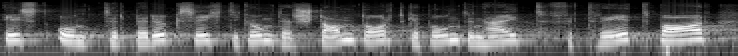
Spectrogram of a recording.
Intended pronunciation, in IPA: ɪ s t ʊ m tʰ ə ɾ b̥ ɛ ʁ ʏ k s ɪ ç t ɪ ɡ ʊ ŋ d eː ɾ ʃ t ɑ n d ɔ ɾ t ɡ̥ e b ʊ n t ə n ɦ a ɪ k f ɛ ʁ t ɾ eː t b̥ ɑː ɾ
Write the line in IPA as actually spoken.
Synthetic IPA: ɪ s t ʊ n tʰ ə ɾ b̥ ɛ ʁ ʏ k s ɪ ç t ɪ ɡ ʊ ŋ d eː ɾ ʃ t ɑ n d ɔ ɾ t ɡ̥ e b ʊ n d ə n ɦ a ɪ t f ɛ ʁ t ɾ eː t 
